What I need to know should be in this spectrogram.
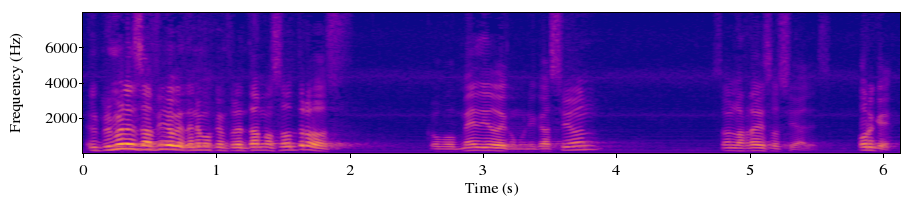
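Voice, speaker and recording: A man's voice: fairly high pitch, fairly quick, a little mellow. A young Spanish-born man speaking with an Argentine accent, giving a chatty conference talk with fillers and self-jokes. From Spain. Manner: chatty, self-joking, many fillers and restarts.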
